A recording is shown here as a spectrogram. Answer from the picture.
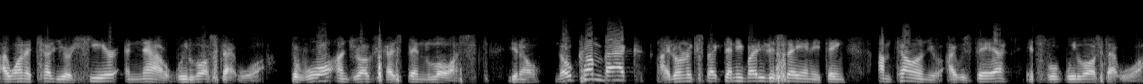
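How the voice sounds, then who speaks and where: With a New York accent, a man talks at a moderate pace with ordinary pitch variation. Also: medium pitch for a man. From New York City. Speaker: retired police detective. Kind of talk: interview. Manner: halting.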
